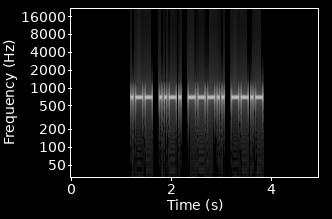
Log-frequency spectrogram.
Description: Morse code, heard as a keyed tone, about 25 wpm, 700 Hz. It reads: WF8Q
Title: USA Call Signs - 4 Characters - 3x Character Spacing - 25wpm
